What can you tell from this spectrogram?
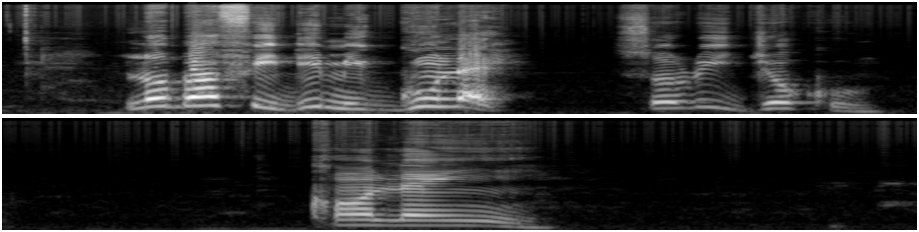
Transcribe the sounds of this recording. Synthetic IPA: lo˦ba˦fi˦˨di˨˦mĩ˧ɡũ˦lɛ˦˨ | so˧ɾi˦i˦˨d͡ʒo˦kʰo˨ | kʰã˧lɛ˧j̃ĩ˦˨

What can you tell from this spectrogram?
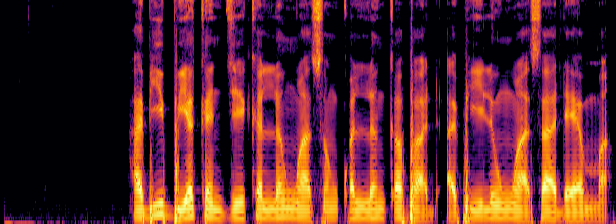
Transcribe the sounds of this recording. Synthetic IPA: ha˨biː˦bu˨ja˦kɐ˨nd͡ʒeː˦kɐ˦lːɔ˦ŋwaː˨sɐ˦ŋkʷʼɐ˦lːɔ˦ŋkʼɐ˦ɸa̰ː˨dʔa̰˨ɸiː˦lɪ˦ŋwaː˨saː˦da˨jɐ˦mːa̰ː˨

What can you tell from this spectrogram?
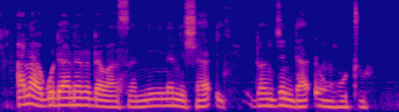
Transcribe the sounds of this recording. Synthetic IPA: ʔa˦naː˨ɡʷʊ˦daː˦nɐ˦rda˨waː˨sɐ˨nːiː˦na˦nɪ˨ʃaː˦ɗiː˨ | dɔ˦nd͡ʒɪ˦ndaː˦ɗɪ˦ŋhuː˦tuː˦

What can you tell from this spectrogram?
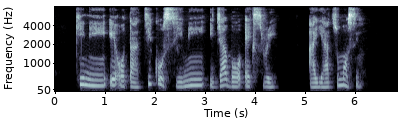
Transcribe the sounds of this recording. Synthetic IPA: kʰi˦nĩ˧e˦ʔɔ˨ta˨ti˦ko˦˨si˨˦nĩ˦i˨d͡ʒa˨˦bɔ˧ʔɛ˦ksɾe˨ | a˨ja˨˦tũ˦mɔ̃˦˨si˧

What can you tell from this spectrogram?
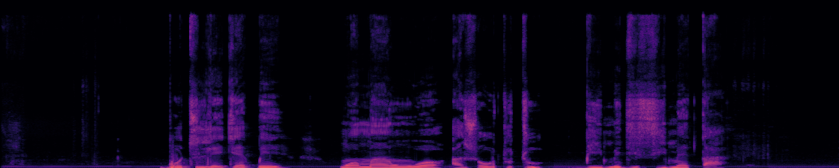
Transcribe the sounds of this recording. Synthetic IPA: ɡ͡bo˦ti˧lɛ˨d͡ʒɛ˨˦k͡pe˦ | w̃ɔ̃˦mãː˨˦n̩˦wɔ˧a˧ʃɔ˧o˨tu˨˦tu˦˨ | ɡ͡bi˧˦me˦d͡ʒi˦˨si˨˦mɛ̃˦ta˧

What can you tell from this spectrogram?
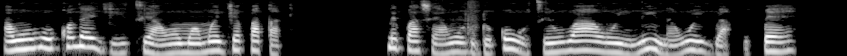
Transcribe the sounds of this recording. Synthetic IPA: a˨w̃ɔ̃˧o˧wo˦kɔ˦le˦˨d͡ʒi˨˦tʰi˧˦a˨w̃ɔ̃˧ɔ˧mɔ̃˧mɔ̃˦d͡ʒɛ˦k͡pa˦ta˨ki̥˨ | nĩ˦k͡pa˧ʃɛ˨a˨w̃ɔ̃˧o˧˨bi˨do˨˦ko˦˨wo˨ti˨˧n̩˦wa˦õ˧jĩ˨nĩ˨˦i˦˨nã˨˦wo˦i˦˨ɡ͡ba̰˨k͡pi˨˦k͡pɛ˦

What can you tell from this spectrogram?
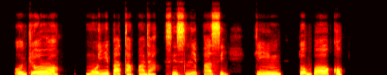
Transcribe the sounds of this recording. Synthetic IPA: o˨d͡ʒo˨˦ɾɔ˦˨ | mo˧ji˦ba˦ta˨k͡pa˧da˨ | sĩ˨˦si˦li˦pa˦˨si˨ | ki˦n˦ | to˦bɔ˦ɔ˦kɔ˦˨

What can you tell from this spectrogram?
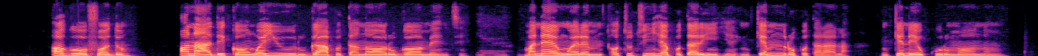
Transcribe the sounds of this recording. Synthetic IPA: ɔ˦ɡo˨fɔ˨dʊ˦ | ɔ˦na˨a˨dɪ˦kɔ˨ŋʷe˦juu˦ɾu˨ɡa˦a˦pʊ˨ta˨nɔ˦ɾʊ˦ɡɔ˦me˨n̩˨tɪ˨ | ma˨ne˦˨ŋʷe˨ɾe˨m̩˦ɔ˨tʊ˦tʊ˦i˦ɦe˦pʊ˨ta˦ɾi˦ɦe˨ŋ̩˨ke˦m̩˦ɾʊ˦pʊ˨ta˨ɾa˨la˨ | ŋ̩˨ke˦ne˨kʷu˦ɾu˦m̩˦ɔ˦nʊ˨m̩˦

